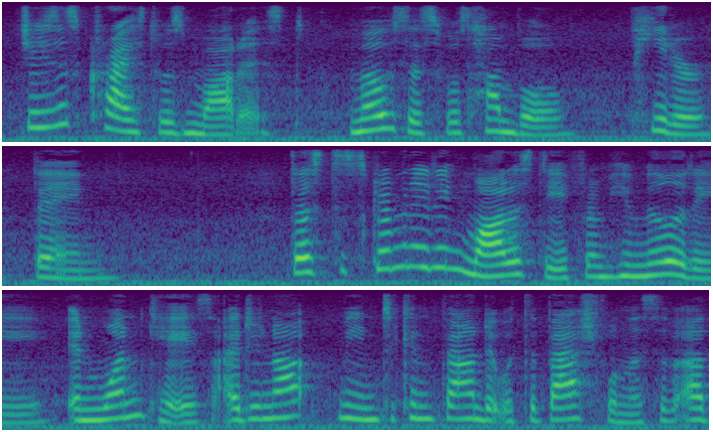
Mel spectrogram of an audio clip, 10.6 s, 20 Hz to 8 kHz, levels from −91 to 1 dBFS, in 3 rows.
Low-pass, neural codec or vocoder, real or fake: 7.2 kHz; none; real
